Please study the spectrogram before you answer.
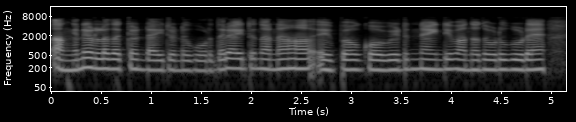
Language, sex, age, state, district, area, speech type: Malayalam, female, 45-60, Kerala, Kozhikode, urban, spontaneous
